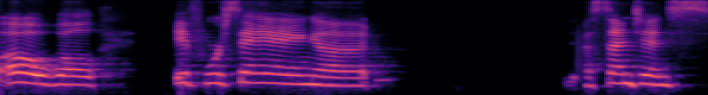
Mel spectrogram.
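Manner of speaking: plain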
